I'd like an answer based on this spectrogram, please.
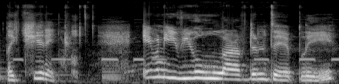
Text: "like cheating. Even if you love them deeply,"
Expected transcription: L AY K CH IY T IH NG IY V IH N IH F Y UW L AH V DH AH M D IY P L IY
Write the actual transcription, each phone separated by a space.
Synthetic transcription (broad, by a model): L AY K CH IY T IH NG IY V IH N IH F Y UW L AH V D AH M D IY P L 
